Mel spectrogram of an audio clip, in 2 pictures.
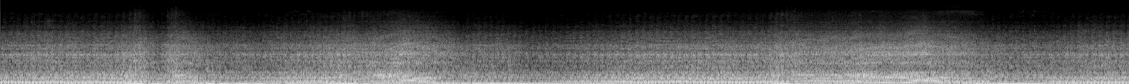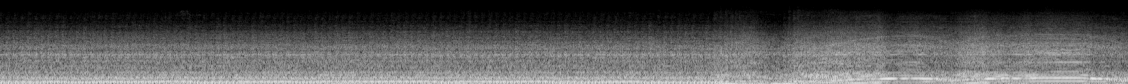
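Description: A KTM Duke 250 motorcycle engine revs loudly up close, with a steady idle between throttle blips and a burst of rising and falling revs near the end.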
